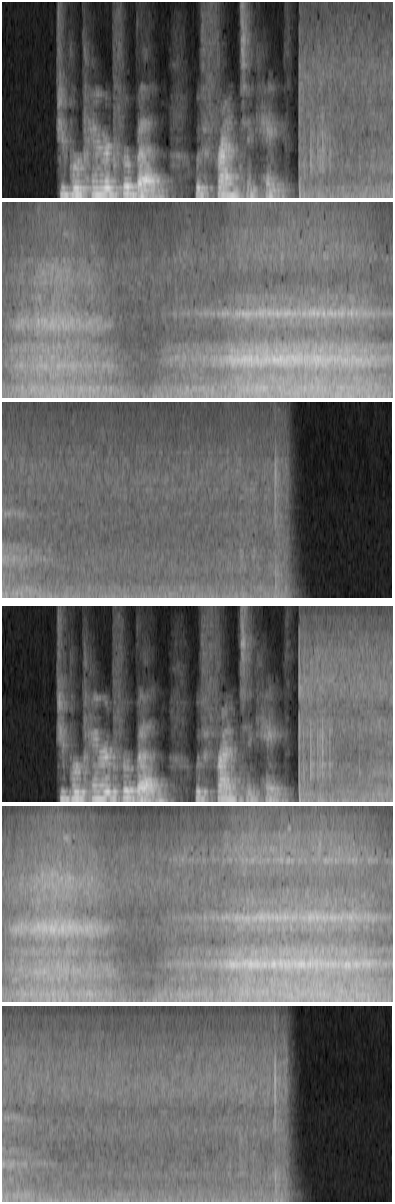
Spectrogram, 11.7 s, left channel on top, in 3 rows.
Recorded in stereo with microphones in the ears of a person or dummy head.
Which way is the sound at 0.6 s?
10° right (ahead or behind).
